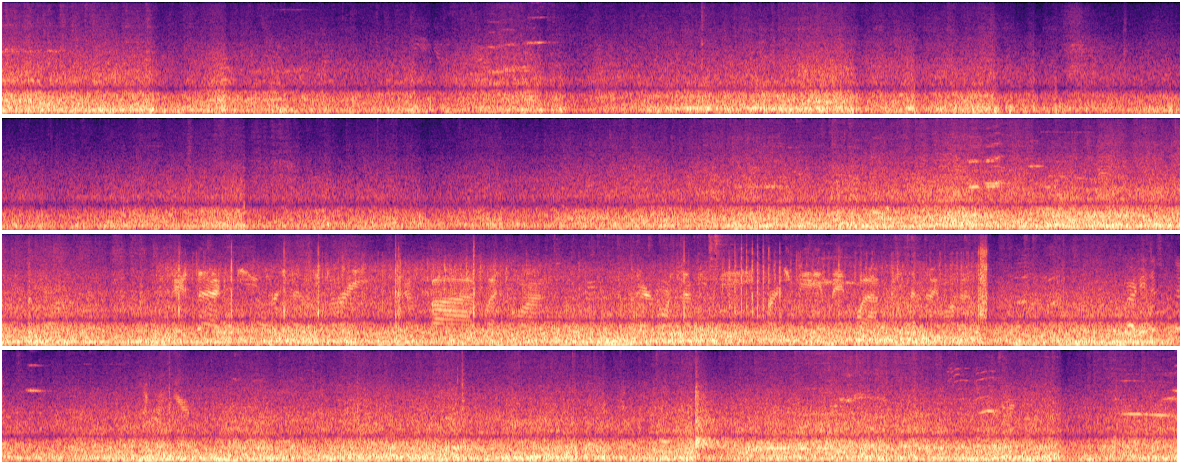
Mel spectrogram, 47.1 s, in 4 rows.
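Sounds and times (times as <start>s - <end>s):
train rumbling by: 0.0s - 47.0s
engine hum: 5.6s - 47.0s.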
